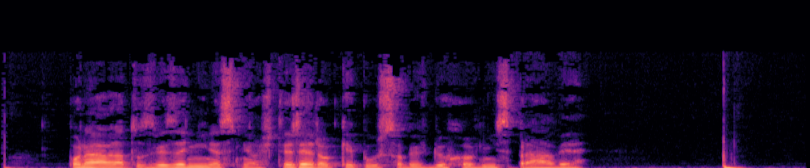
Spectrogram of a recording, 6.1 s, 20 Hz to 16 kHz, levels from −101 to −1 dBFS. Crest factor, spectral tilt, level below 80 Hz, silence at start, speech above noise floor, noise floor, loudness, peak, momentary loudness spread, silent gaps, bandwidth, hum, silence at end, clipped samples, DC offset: 20 dB; -6.5 dB/octave; -42 dBFS; 0.05 s; 42 dB; -69 dBFS; -28 LUFS; -8 dBFS; 9 LU; none; 10.5 kHz; none; 0.5 s; under 0.1%; under 0.1%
